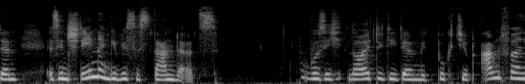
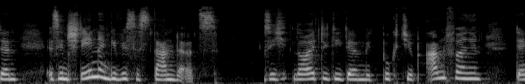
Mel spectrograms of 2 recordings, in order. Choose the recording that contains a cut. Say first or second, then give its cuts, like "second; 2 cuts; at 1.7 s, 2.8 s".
second; 1 cut; at 2.6 s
